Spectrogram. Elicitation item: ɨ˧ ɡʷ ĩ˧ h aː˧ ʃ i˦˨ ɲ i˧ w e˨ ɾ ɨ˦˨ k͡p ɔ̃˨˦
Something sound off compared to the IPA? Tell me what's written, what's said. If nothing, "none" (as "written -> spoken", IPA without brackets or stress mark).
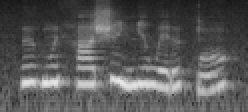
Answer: none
